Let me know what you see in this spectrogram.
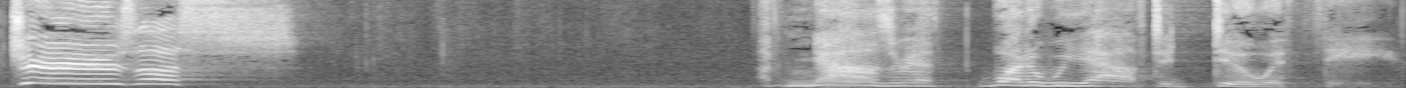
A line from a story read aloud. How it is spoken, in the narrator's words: a man began to shout out in the midst of the synagogue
